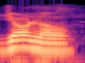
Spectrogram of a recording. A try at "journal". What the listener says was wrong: Journal. Think of it like this. Journal. And journal. Don't lose your J when you're reading. Your J was sounding like a Y a little bit, like in the urinal almost. Not quite, but a little bit. So just don't lose your J sound. Journal.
